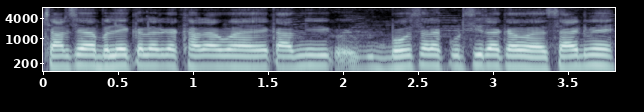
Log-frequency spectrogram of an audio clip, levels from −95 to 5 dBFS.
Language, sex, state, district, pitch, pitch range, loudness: Hindi, male, Bihar, West Champaran, 165 Hz, 160-170 Hz, -13 LUFS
